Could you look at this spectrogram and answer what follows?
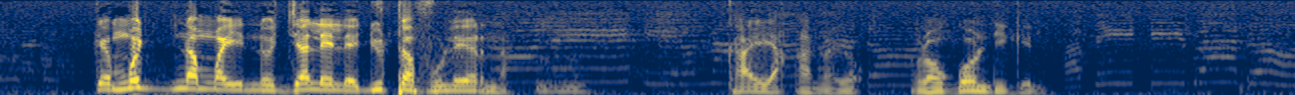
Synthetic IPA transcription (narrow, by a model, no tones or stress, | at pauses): kemoɟnamajnod͡ʒalɛleɟutafulɛɾna̰ | kajakano̰jɔɾoɡondiɡil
